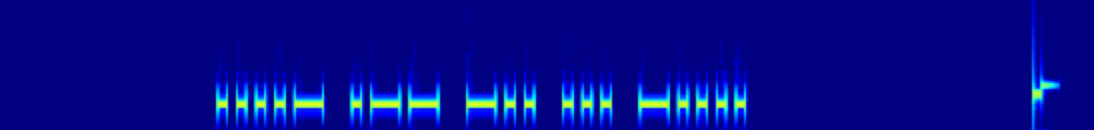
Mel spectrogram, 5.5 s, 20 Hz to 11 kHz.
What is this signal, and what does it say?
Morse code, heard as a keyed tone, about 25 wpm, 700 Hz. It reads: 4WDS6
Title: Five Challenging Letter-Number Combinations 25wpm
